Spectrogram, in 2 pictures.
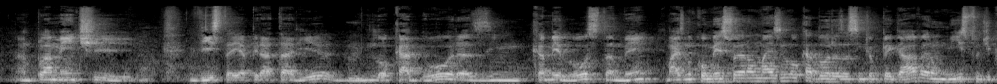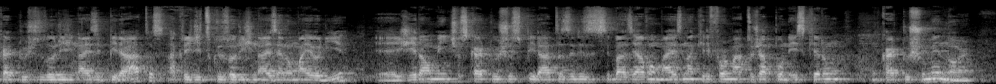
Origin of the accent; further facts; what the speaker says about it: Osasco, São Paulo, Brazil; para quem não sabe, nós somos de Osasco.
